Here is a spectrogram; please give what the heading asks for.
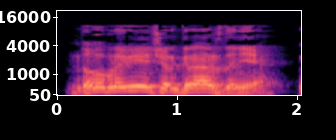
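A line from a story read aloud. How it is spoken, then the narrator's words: Loud opening. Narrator (Russian): громко начал я, потому что есть ситуации, когда лучше говорить первым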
